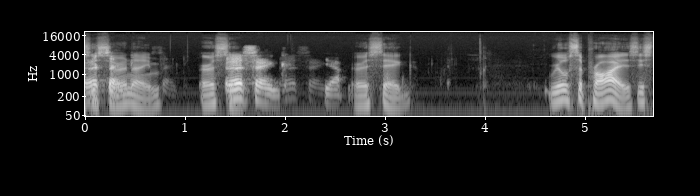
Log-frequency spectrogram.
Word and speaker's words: Erceg: Uh, how do you pronounce his Erceg. surname? Erceg. Erceg.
